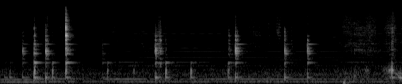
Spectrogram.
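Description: A paintbrush clicking and knocking against the inside of a hollow plaster pumpkin as white primer is brushed on: a string of sharp, irregular ticks, with a brief scratchy brushing sound near the end.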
